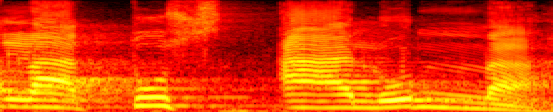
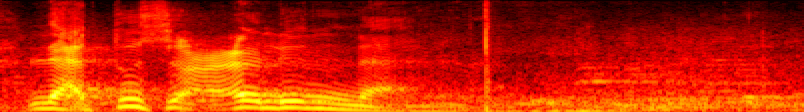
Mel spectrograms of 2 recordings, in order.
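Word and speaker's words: لَتُسْأَلُنَّ: Ustaz dengar wong imam di Palembang harusnya dibaca la tusalunna Hamzah. Tapi dibacanya makai cak cak khusyuk itu nak cak fasih lausunna.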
